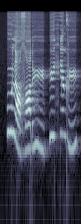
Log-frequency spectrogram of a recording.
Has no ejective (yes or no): yes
